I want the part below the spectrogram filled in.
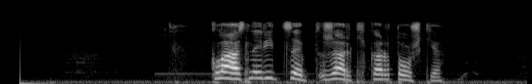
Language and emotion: Russian, positive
